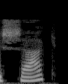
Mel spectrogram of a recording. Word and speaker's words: Chaac: shaak dieu de la pluie et Dieu du tonner shaak prononcé shak était très respecté par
